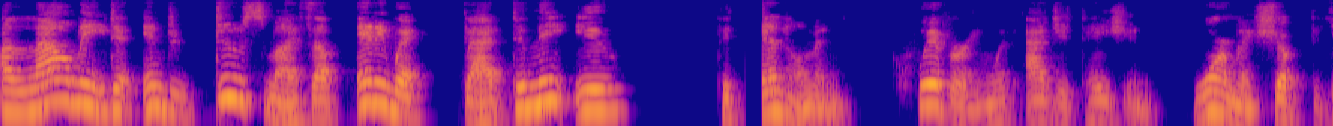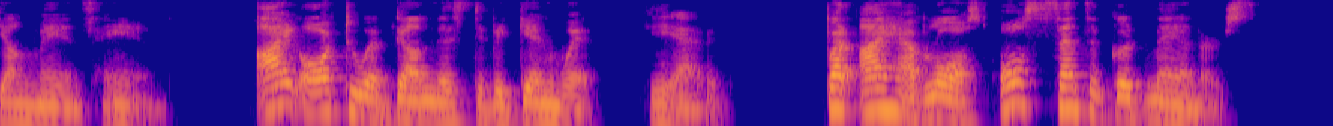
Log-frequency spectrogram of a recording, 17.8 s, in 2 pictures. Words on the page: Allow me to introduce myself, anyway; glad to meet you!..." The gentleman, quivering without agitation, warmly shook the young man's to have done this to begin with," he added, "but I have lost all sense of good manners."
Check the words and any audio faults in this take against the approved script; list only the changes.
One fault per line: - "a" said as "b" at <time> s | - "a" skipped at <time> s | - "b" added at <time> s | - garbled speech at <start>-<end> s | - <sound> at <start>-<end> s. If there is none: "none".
- dropout at 5.0-5.1 s
- "without" said as "with" at 6.6 s
- "hand I ought" added at 9.5 s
